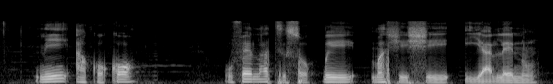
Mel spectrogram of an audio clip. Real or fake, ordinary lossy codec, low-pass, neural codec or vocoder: real; none; none; none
